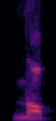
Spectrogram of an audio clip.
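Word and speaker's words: knob: খ্ন অব খনব, এই যে খে আর এন, এটাকে বলা হয়, এই খেইয়ের সাউন্ড নাই এখানে, এটা সাইলেন্ট। নব, এটাও নব।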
